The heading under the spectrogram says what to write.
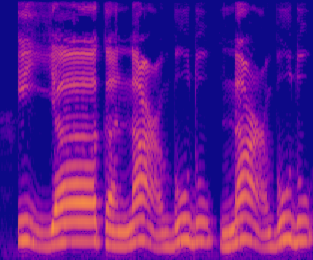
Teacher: ایاک نعبد، نعبد عین کی آواز نکالنی ہے، عین حلق کے درمیان والے حصے سے ادا ہوتا ہے،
